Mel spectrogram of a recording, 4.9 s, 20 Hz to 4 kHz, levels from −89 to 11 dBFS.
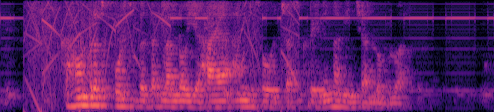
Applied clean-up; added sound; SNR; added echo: none; Squeak; 12 dB; reverberation time 0.4 s.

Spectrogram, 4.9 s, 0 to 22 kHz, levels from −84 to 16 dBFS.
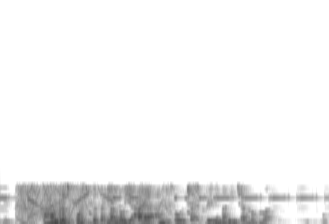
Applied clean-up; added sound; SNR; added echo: classical method WPE with log-MMSE.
